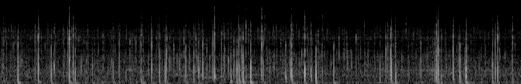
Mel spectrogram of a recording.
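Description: Rain falling, with large drops hitting close to the microphone as many irregular sharp taps over a light hiss.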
